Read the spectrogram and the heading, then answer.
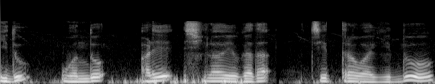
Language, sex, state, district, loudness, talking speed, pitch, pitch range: Kannada, male, Karnataka, Koppal, -14 LUFS, 70 wpm, 140 Hz, 120-155 Hz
